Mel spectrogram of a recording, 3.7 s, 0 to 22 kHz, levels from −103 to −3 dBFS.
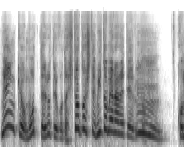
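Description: At 0.85 to 0.87 s a single loud pop sits on top of the speech, peaking a few decibels above it. A sudden voltage step, likely from a switch, plug contact or static discharge, entered the chain, and the speech continues unbroken beneath the thump.

From 1.43 to 1.48 s there is a short concealed packet loss. About 20 ms of audio never arrived, and the receiver filled 24 ms by extending the preceding sound before blending back, leaving a brief smear in the speech.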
